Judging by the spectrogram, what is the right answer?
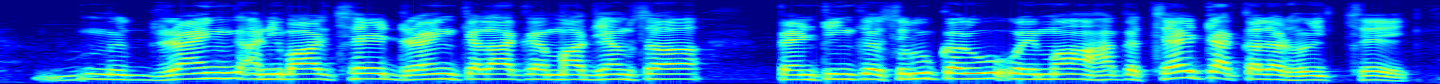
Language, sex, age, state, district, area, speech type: Maithili, male, 45-60, Bihar, Darbhanga, rural, spontaneous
